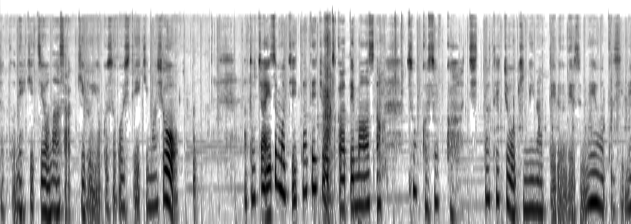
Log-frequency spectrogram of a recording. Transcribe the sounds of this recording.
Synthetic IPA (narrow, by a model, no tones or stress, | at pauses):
t͡ɕo̞t̪ʰːo̞ne̞ke̞t͡sɨjo̞ːnasa̰kʲːibɯ̟̰̃ɰ̃jo̞̰kɯ̟sɨɡo̞̰ɕi̥t̪e̞̰ikʲimaɕo̞ː | at̪o̞t͡ɕãit͡sɨmo̞t͡ɕit̪ːat̪e̞t͡ɕo̞ːt͡sɨ̥kat̪ːe̞masɨ̥aso̞kːaso̞kːat͡ɕi̥t̪ːat̪e̞t͡ɕo̞ːkʲʰimʲinat̪ːe̞̰ɾɯ̟̰̃nd̪e̞̰sɨne̞βat̪aɕine̞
